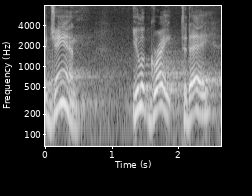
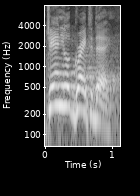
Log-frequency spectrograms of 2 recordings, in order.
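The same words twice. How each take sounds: First: "look GREAT" drawn out slowly, with a pause after "Jan"; drawn-out insinuation. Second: Said in the usual way. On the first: Shown as a demonstration. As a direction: stretch "you look great today" slowly, loading it with a second meaning. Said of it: "Did I say the same words". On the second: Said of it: "Or I could say".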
